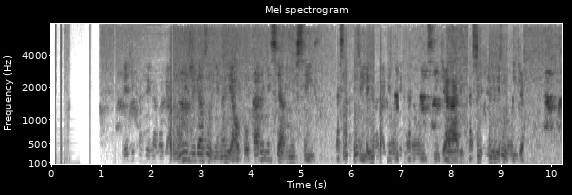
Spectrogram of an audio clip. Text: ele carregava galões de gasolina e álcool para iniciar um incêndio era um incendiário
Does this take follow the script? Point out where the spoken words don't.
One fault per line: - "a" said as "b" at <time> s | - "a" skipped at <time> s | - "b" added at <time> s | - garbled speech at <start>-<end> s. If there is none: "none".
- garbled speech at 5.7-7.0 s
- garbled speech at 8.3-9.4 s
